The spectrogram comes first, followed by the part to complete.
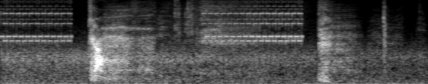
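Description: Mobile phone ringtone: an electronic ringing in two bursts of about a second each, with a pause between. A brief vocal sound comes just after the first burst.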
